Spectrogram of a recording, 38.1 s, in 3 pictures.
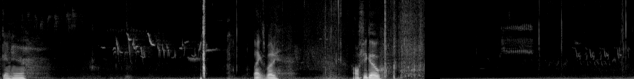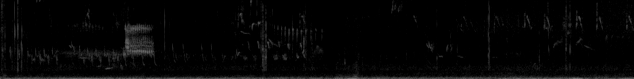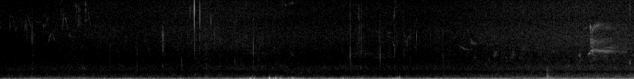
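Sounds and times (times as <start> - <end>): steady low rumble: 9.0 - 36.2
birds chirping and calling: 9.6 - 19.2, 36.9 - 38.0.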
